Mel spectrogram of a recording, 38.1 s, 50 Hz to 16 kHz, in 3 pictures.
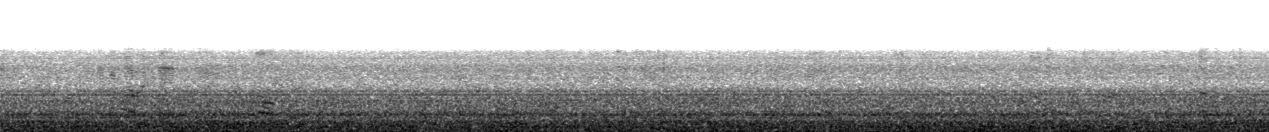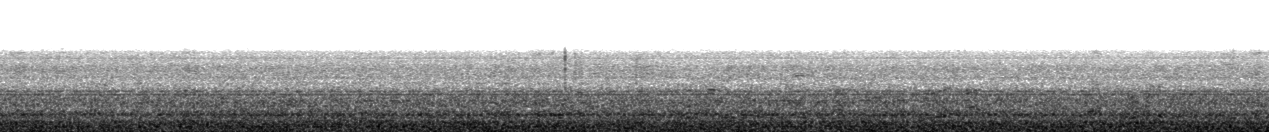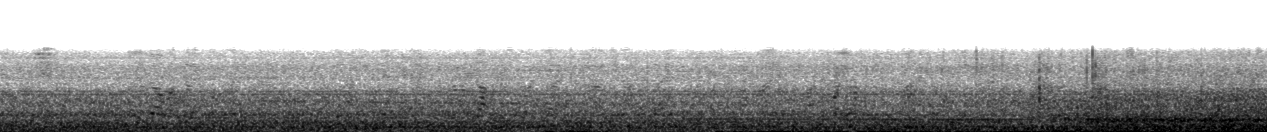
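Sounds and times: airplane cabin engine rumble: 0:00.0 - 0:38.0.

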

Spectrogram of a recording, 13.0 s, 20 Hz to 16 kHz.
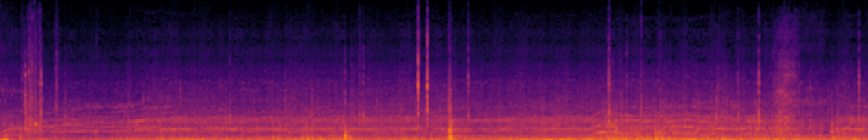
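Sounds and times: bike clicks and knocks: 0:00.0 - 0:01.1, 0:08.9 - 0:13.0
electric bike motor whining: 0:00.0 - 0:13.0
low trail rumble: 0:00.0 - 0:13.0
wind: 0:00.0 - 0:13.0.

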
